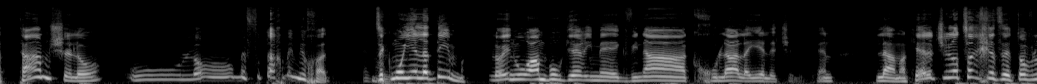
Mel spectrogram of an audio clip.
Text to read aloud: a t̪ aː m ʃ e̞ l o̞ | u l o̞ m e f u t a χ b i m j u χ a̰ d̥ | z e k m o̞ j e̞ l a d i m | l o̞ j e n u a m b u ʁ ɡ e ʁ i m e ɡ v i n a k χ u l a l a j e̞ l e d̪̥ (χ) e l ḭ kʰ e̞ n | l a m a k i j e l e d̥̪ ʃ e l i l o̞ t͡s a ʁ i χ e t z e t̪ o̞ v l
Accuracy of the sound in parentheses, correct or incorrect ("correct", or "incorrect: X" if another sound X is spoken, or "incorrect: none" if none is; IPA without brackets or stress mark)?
incorrect: ʃ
